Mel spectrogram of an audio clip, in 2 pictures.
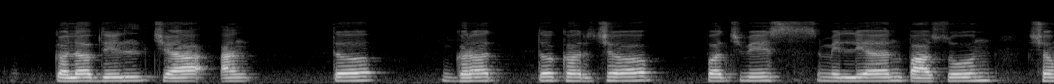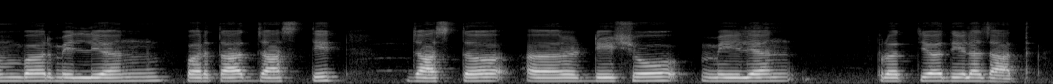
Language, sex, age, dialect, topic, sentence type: Marathi, male, 18-24, Northern Konkan, banking, statement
